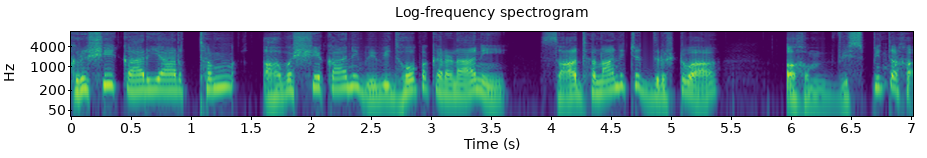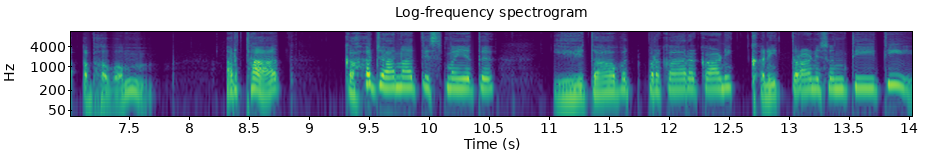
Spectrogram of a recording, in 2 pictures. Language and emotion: Sanskrit, surprised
